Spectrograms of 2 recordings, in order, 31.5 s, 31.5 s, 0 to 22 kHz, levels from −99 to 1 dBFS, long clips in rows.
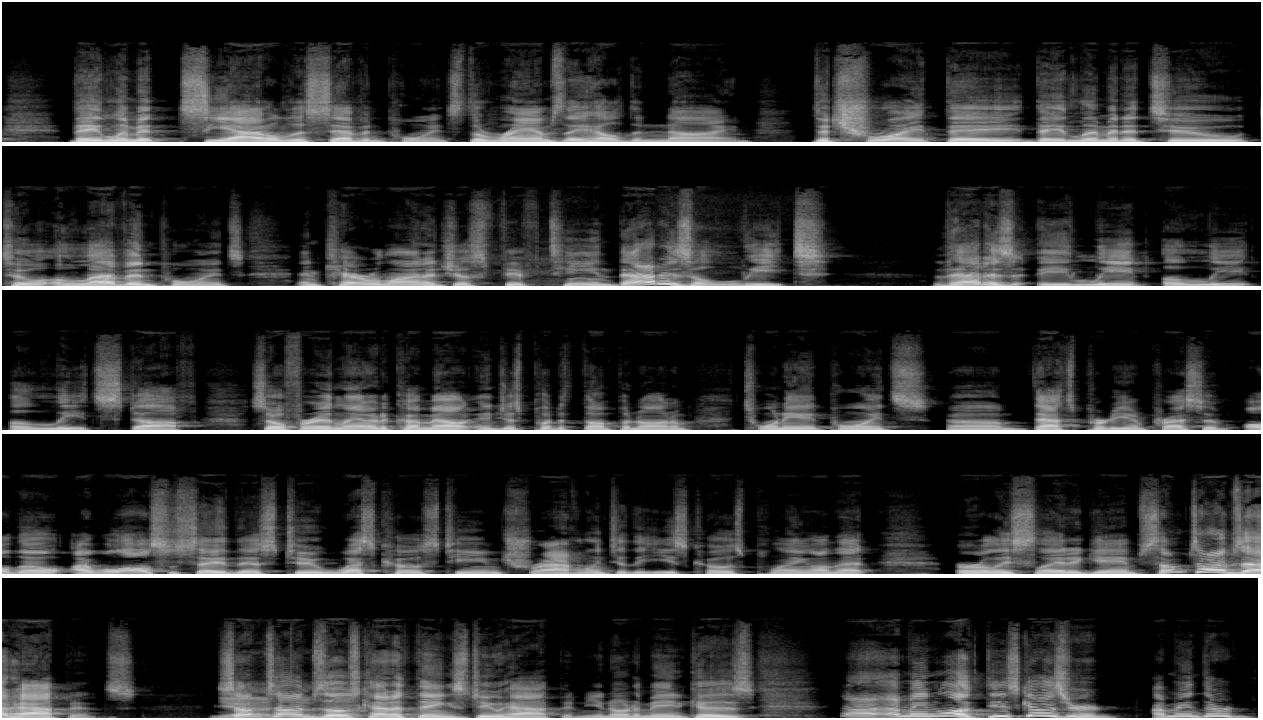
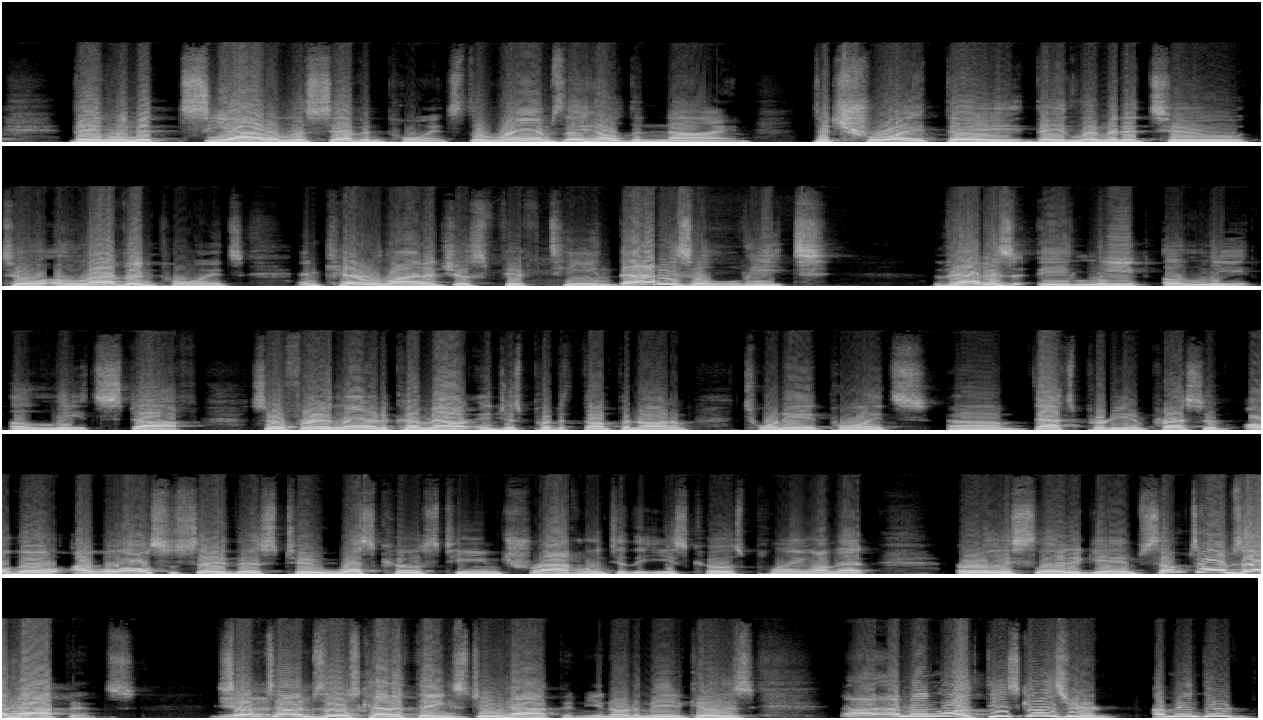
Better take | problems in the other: first | distortion; heavy; 17% of the sound clipped

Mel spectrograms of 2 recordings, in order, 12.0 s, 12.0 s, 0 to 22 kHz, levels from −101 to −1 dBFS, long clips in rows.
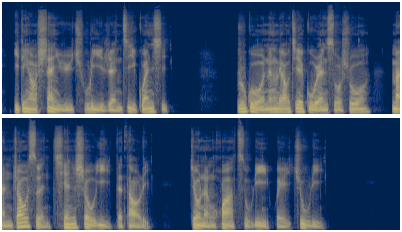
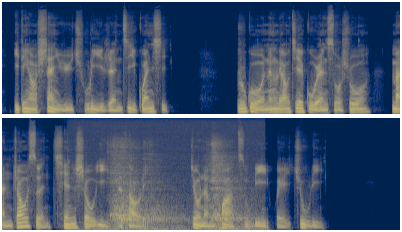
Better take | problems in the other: first | clattering dishes; noticeable; from 7 to 10 s; peak 2 dB below the speech

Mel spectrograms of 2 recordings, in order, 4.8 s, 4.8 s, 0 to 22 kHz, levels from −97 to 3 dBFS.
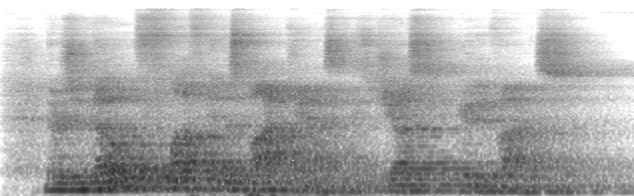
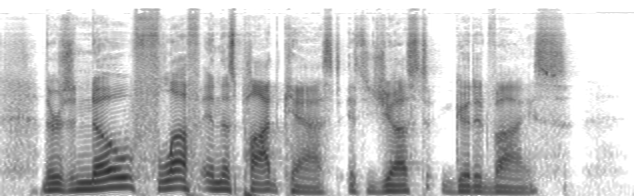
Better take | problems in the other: second | room echo; strong; dies away in 1.7 s // off-mic speech; far

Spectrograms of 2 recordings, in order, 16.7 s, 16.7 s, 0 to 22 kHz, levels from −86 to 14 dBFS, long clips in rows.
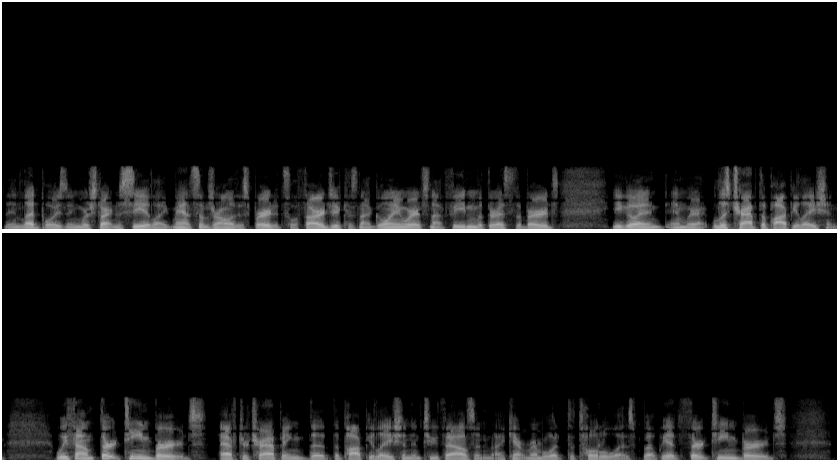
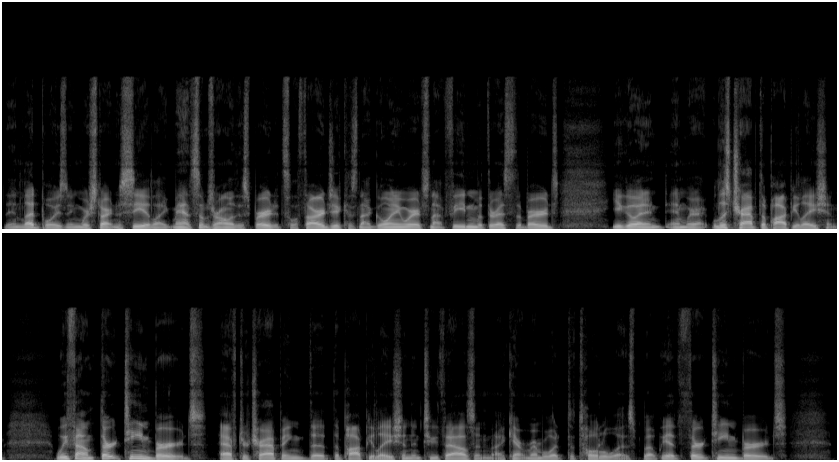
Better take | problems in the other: second | garbled, watery; badly; nothing above 6 kHz

